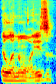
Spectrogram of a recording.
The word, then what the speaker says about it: Illinois: It's been snowing nonstop here in Illinois. By the way, that is the proper way of saying it. You guys in Chicago have been saying it wrong forever.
